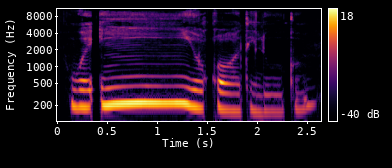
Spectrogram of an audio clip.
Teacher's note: واو کے بعد حمزہ پر cut off sound اور اِن یو ادغام غنہ کے ساتھ تو ناک میں آواز لے جائیں گے اور 2 سیکنڈس کا ٹائم دیں گے.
